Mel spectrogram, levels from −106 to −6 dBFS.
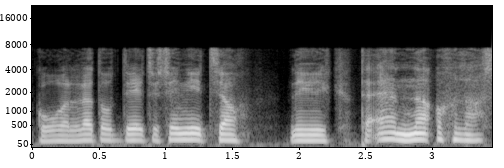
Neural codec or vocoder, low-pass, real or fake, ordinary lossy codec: codec, 16 kHz in and 24 kHz out, 0.4 kbps, LongCat-Audio-Codec, two codebook decoder; 7.2 kHz; fake; none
